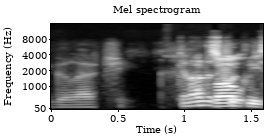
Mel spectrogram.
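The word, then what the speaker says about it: Gulácsi: Galachi. I pronounce Galachi.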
